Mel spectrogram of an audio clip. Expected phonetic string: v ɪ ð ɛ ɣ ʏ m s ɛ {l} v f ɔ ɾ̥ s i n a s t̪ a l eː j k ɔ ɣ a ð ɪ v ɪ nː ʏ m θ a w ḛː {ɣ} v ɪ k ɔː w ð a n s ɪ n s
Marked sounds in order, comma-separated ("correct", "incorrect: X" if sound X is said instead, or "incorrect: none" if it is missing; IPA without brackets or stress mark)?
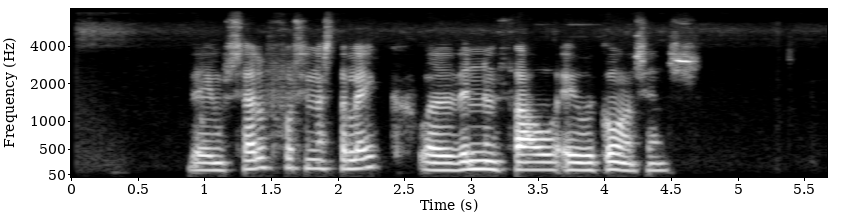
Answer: correct, correct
